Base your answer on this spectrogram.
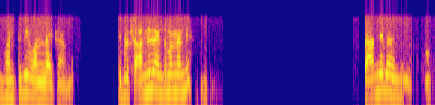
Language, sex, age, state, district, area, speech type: Telugu, male, 30-45, Telangana, Kamareddy, urban, conversation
